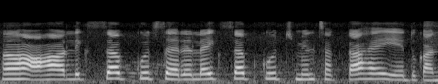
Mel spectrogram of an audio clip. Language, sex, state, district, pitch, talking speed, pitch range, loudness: Hindi, female, Bihar, Gopalganj, 240 Hz, 180 wpm, 230-260 Hz, -16 LUFS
